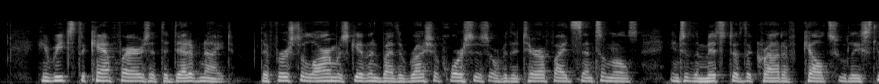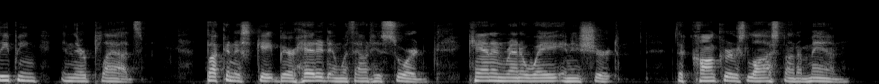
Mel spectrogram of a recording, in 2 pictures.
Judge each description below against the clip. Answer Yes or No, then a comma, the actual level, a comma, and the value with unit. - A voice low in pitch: No, medium, 150 Hz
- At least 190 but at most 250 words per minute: Yes, average, 195 wpm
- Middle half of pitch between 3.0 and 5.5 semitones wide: No, narrow, 2.5 semitones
